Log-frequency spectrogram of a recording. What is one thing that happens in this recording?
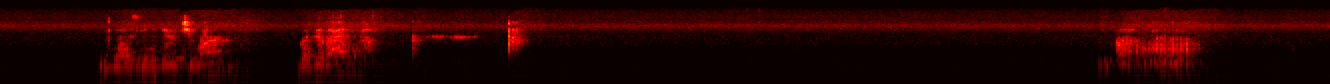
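A man speaks in short, halting bursts over an online call.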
